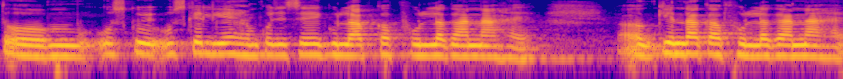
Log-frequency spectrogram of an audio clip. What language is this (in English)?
Hindi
